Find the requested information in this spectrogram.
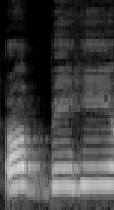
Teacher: ഹ വമീറിന് ശേഷം യാ സ്വഗീറയാണ് വന്നിട്ടുള്ളത്. 2 കൗണ്ട് നീട്ടിക്കൊടുക്കുക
